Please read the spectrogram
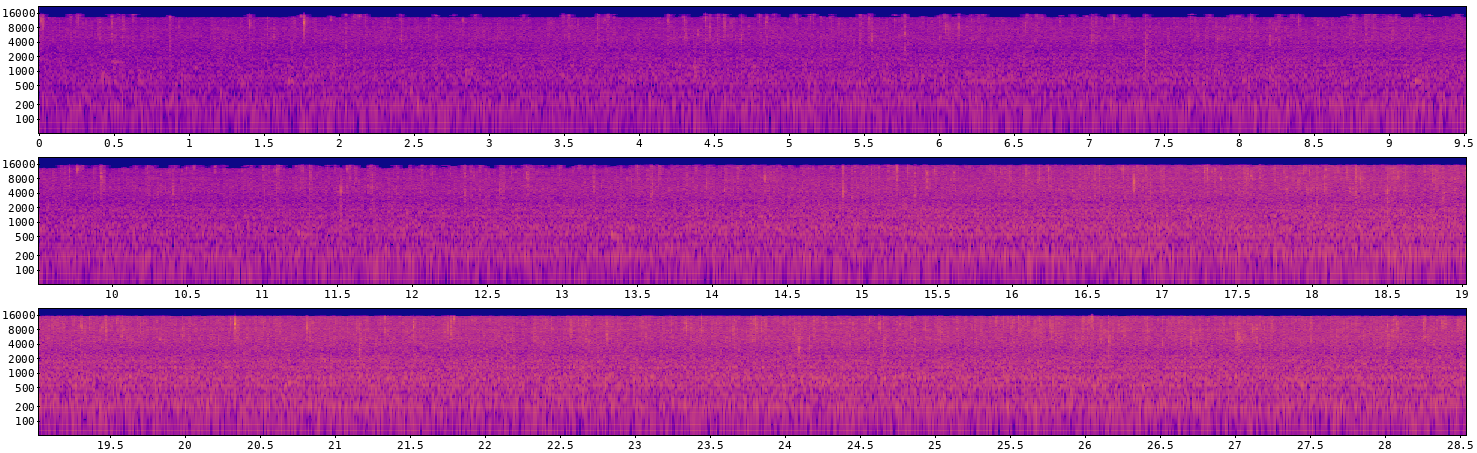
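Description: Steady rain falling, an even hiss with scattered drop ticks, slowly growing louder.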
